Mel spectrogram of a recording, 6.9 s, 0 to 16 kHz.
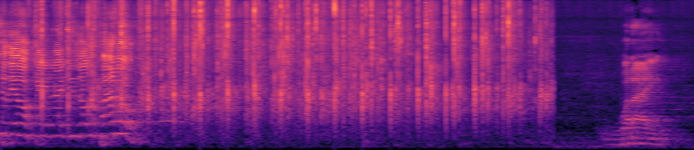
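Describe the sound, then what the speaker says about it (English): Loud applause from a convention audience greets the Arcade Legends panel at Free Play Florida 2017. It runs steadily for about five seconds and cuts off abruptly, and a voice follows in the quiet after it. "giving them a nice welcoming round of applause? Here's to the Arcade Legends on the panel!"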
